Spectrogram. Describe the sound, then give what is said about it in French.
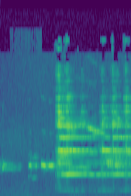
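A small bell on a garden gate tinkles with high, clear ringing tones. A few light strikes ring on and overlap, faint and alone, after a quiet start. “La clochette à la grille du jardin.”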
